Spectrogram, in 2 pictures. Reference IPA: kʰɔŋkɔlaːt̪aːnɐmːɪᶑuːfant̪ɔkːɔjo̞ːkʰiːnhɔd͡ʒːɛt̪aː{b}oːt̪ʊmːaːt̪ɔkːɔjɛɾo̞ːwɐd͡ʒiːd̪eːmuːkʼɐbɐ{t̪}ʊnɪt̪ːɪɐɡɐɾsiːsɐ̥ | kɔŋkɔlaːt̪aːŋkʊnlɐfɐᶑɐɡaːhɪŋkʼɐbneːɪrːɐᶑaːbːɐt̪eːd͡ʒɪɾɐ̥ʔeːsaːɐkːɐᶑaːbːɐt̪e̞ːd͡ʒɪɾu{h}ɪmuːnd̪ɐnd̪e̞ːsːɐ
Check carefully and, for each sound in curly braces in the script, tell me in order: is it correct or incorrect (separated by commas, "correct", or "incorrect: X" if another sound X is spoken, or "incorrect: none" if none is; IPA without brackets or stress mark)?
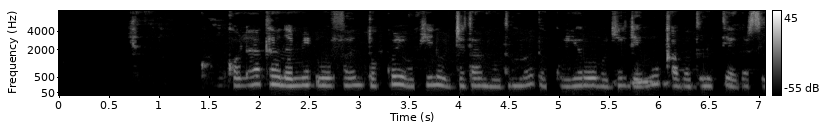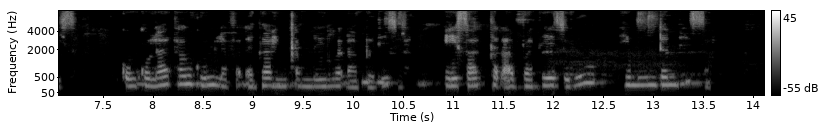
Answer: incorrect: m, correct, correct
